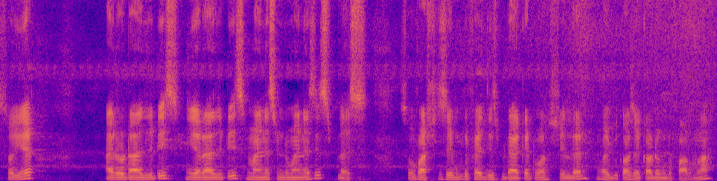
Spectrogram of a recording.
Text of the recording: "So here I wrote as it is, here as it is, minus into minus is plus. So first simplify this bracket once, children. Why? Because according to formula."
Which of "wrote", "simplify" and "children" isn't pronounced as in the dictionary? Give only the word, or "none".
none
